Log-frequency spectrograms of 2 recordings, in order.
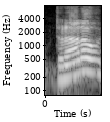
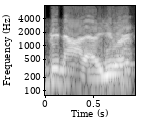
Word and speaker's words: Donato: Donato? Did I get it right? I got it wrong. It is Donato. Everyone does that, so don't worry about it. But it is pronounced Donato.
